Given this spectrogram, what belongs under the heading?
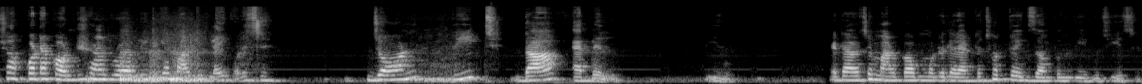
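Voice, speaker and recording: A woman's voice: mid-range voice, moderate pace, long pauses, heavy background noise. A woman lecturer, explaining to students in a casual, coaxing classroom way. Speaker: computer science lecturer.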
